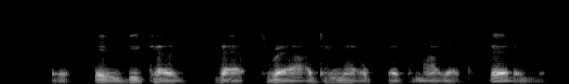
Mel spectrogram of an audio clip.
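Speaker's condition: Speech impediment

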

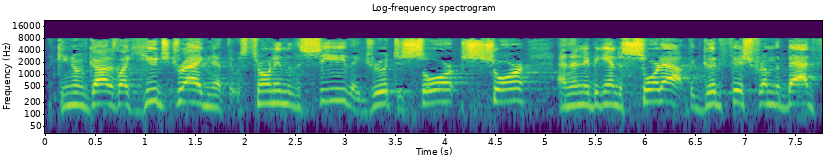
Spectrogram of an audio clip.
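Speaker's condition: No condition

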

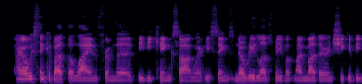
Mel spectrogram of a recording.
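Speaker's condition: No condition

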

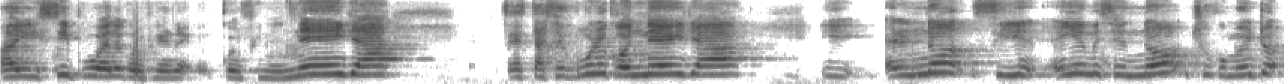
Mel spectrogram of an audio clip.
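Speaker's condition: Down syndrome; present from birth, heart surgery

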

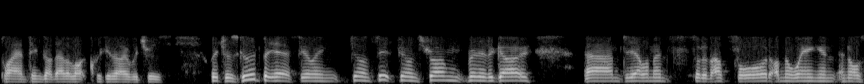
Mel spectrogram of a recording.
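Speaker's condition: No condition

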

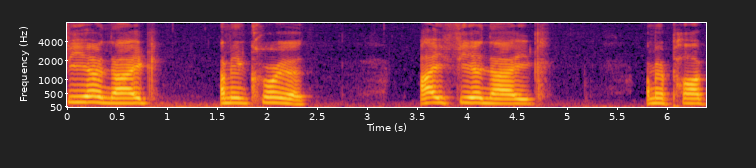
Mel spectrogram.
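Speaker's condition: Down syndrome; low muscle tone, poor balance, delayed reaction time, took 6 years to learn bike riding

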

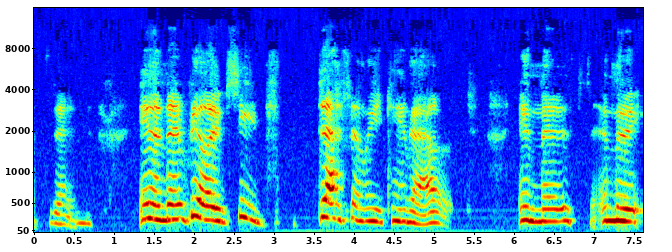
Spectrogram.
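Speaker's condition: Cerebral palsy

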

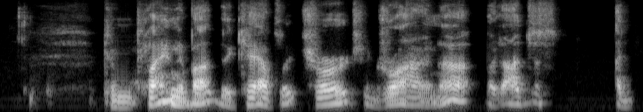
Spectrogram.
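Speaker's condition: Vocal cord surgery; multiple vocal cord surgeries

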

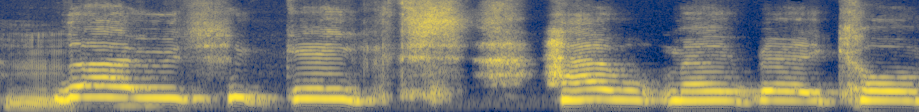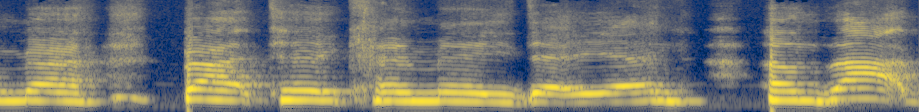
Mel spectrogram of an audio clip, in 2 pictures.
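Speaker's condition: Ataxic cerebral palsy; present from birth

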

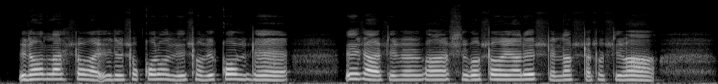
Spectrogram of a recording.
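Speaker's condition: Treacher Collins syndrome, cleft palate; underdeveloped cheekbones

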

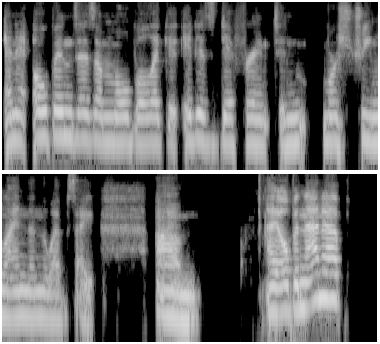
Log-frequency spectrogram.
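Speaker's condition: No condition

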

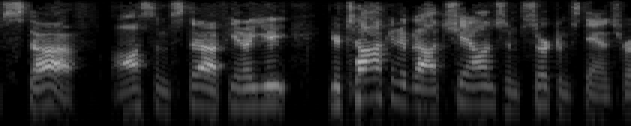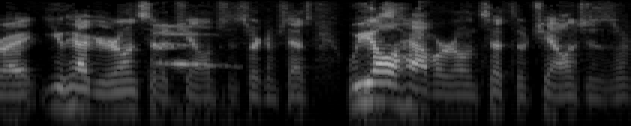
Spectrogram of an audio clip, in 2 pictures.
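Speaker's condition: No condition

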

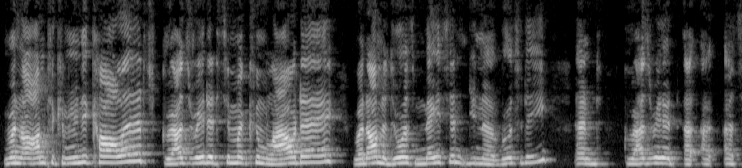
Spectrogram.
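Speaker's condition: Down syndrome

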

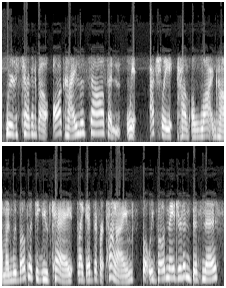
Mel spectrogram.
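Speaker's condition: No condition

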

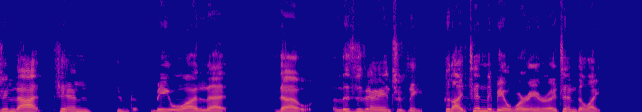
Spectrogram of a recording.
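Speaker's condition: Cerebral palsy

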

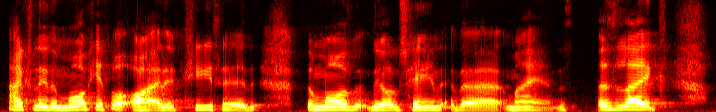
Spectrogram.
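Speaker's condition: Down syndrome

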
